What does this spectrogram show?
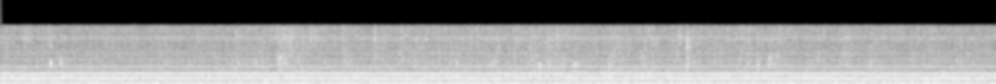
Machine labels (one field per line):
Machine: pump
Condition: abnormal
